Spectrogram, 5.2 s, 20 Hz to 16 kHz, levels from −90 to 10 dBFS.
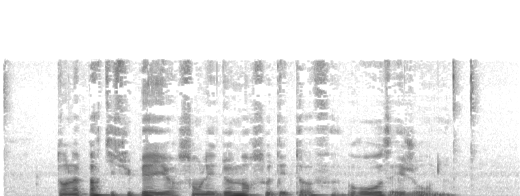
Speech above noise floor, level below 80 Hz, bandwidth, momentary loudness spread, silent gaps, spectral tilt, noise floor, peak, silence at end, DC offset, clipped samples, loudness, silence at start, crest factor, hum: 39 dB; -48 dBFS; 11.5 kHz; 15 LU; none; -7 dB/octave; -61 dBFS; -4 dBFS; 0.45 s; under 0.1%; under 0.1%; -23 LUFS; 0.6 s; 18 dB; none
